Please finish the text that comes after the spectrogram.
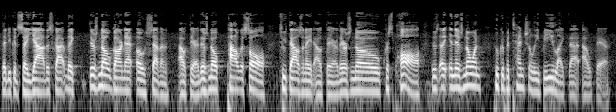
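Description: Man, forceful bright voice, casual sports talk, emphatic, repeats phrases for stress. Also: mid-range voice, normal speed, hardly any pauses.

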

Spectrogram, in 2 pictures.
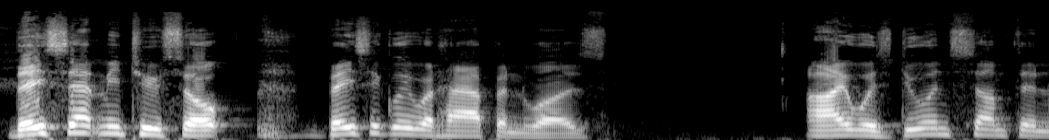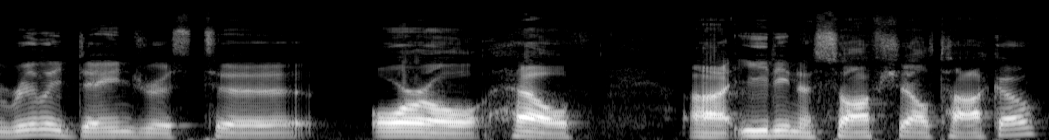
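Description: A male co-host chats on a comedy podcast in a mid-pitched voice. He tells stories loosely and jokes dryly at his own expense. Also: unhurried. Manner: self-deprecating, dryly joking. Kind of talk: casual comic chat and storytelling.

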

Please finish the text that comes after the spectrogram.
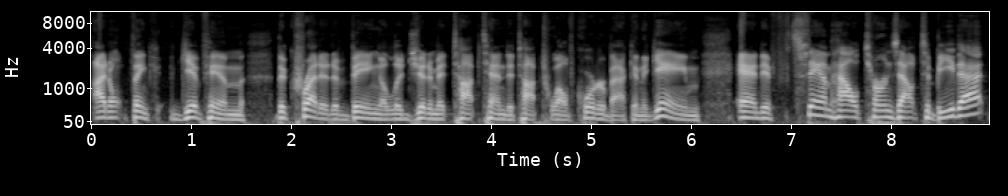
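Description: A man's voice: medium pitch, fairly bright tone, no echo. Dry-sounding man hosting sports talk. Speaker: sports talk show host.

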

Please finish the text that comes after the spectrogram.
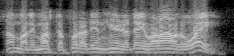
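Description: A man's voice: mid-range voice, fairly even intonation, rapid-fire, a bit bright, natural voice, rough recording. An American man playing an indignant, folksy rural Texan protesting his innocence in a 1950s radio western. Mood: defensive, insistent. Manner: folksy, defensive. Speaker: supporting actor in a radio drama. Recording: vintage 1950s radio recording.

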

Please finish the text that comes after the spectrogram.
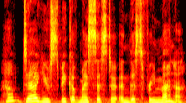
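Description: A woman's voice: on the high side, animated, moderate pace, pitched above the performer's own voice. A woman doing an indignant, firm young woman.

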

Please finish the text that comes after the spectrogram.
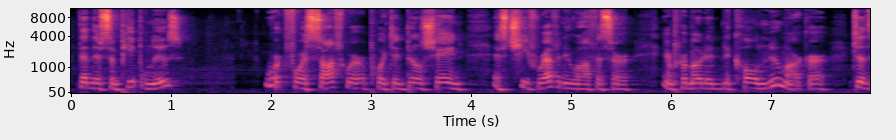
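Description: A male podcast host reading a weekly roundup of business technology news in a measured, scripted newsreader delivery. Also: on the high side.

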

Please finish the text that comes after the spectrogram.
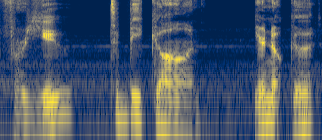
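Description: A possessed man with a deepish voice and a very slow, blank delivery, as a male narrator acts him. He is hungry, menacing and eerie, a horror audiobook figure. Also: sing-song, darkish tone, a little hiss or hum, heavily acted. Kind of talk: horror audiobook character acting.

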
